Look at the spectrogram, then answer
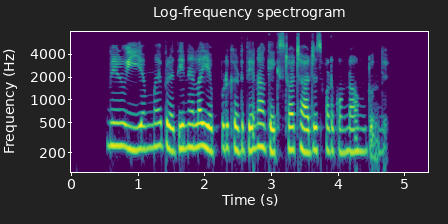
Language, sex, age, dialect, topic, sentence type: Telugu, female, 18-24, Utterandhra, banking, question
